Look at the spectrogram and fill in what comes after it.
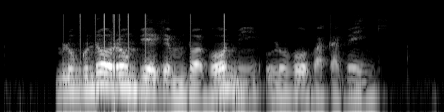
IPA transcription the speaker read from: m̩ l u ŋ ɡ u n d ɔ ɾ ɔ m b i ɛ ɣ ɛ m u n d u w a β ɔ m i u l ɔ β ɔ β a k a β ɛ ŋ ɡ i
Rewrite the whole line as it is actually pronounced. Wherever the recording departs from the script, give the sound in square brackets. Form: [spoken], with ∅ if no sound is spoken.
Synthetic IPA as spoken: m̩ l u ŋ ɡ u n d ɔ ɾ ɔ m b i ɛ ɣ ɛ m u n d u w a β ɔ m i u l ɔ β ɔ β a k a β ɛ ŋ ɡ i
